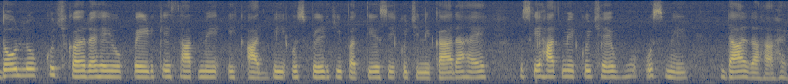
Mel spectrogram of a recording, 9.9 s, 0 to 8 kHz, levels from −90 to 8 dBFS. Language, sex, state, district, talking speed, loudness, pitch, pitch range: Hindi, female, Maharashtra, Mumbai Suburban, 190 wpm, -20 LUFS, 170 Hz, 160-175 Hz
